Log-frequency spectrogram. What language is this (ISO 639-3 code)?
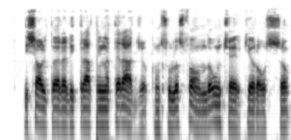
ita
